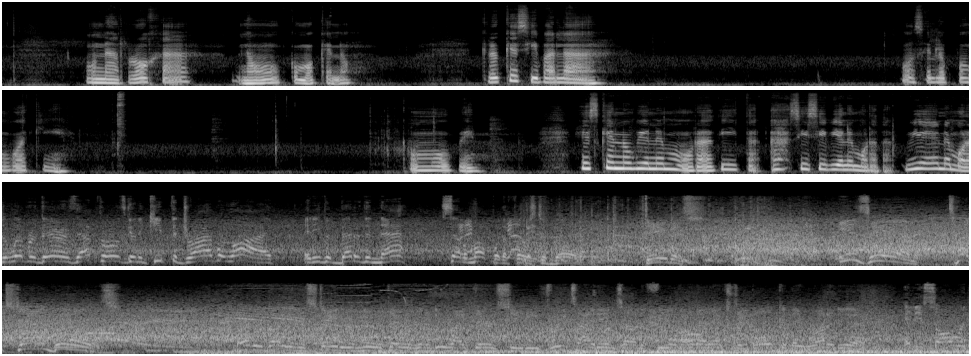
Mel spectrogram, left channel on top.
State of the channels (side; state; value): both; different; correlation 0.00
